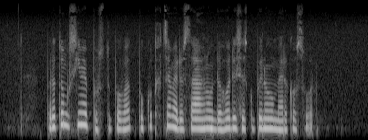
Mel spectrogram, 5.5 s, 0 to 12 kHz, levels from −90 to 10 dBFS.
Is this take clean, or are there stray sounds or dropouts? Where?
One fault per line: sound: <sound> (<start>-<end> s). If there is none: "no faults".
no faults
